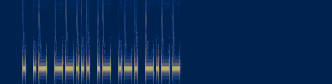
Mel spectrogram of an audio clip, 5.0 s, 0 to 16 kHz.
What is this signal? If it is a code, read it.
Morse code, heard as a keyed tone, about 32 wpm, 700 Hz. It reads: EA7ARY
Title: DXCC-100 Call Signs - 6 Characters - Repeated 3x - 30wpm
